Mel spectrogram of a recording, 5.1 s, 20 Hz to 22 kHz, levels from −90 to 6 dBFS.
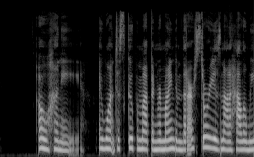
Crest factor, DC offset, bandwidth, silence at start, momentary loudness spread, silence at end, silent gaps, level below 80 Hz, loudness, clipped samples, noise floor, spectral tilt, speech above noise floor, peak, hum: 16 dB; under 0.1%; 16.5 kHz; 0.75 s; 8 LU; 0 s; none; -68 dBFS; -25 LUFS; under 0.1%; -77 dBFS; -5.5 dB/octave; 53 dB; -10 dBFS; none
